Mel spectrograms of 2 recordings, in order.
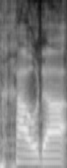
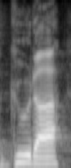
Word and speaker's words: Gouda: which as a dutch person i mean it's jauda i've explained this in the past it still hurts me just a little bit that people pronounce this as gouda but it is what it is anyways of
